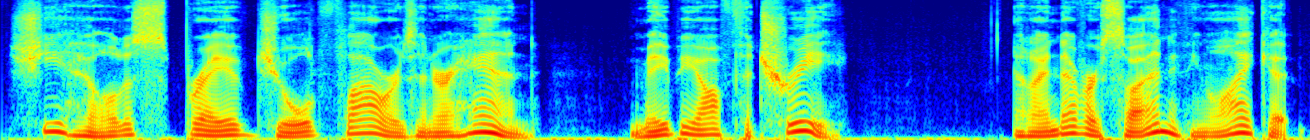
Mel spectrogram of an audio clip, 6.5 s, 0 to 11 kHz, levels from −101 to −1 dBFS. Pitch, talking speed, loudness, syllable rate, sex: 125 Hz, 190 wpm, -18 LUFS, 5.4 syllables/s, male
